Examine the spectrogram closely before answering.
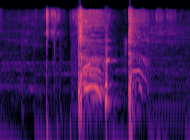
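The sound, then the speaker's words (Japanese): A few coughs from a person whose throat is irritated and burned by spicy food and air conditioning: one short cough, then two louder, harsher bursts, the middle one drawn out with a raspy throat sound, alone without speech. “ちょっとこの咳を止めないとね、一旦止まってたんですけどね。”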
